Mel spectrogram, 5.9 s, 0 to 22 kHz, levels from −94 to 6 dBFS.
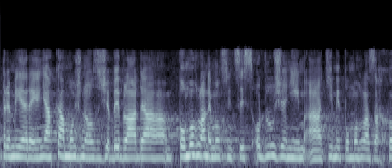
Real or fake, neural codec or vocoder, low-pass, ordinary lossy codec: fake; codec, 16 kHz, 8 kbps, FreqCodec, larger model; 7.2 kHz; Opus, 64 kbps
